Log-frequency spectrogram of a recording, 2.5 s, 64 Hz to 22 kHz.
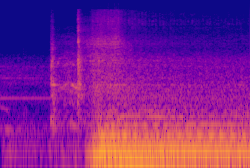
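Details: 2000 Chevrolet 1500 Z71 just after a fuel pump replacement: a short crank, then a clean catch into a strong, steady idle with no stumble.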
